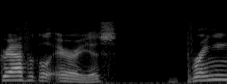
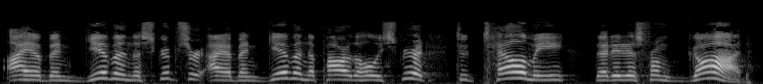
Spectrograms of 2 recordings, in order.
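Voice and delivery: raised, louder preaching voice as Luther; impassioned Luther quote; 6 semitones higher, 12 dB louder than usual. Acted. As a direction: proclaim it like Luther defying the church.

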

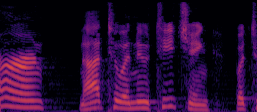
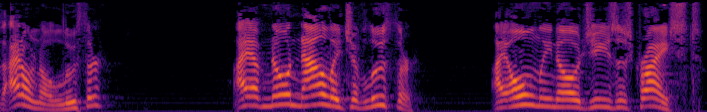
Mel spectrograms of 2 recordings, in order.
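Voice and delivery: louder, rising declaration; defiant Zwingli quote; 6 semitones higher, 10 dB louder than usual. Acted. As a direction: thunder it out as Zwingli. Zwingli rejects Luther's pamphlets.

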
